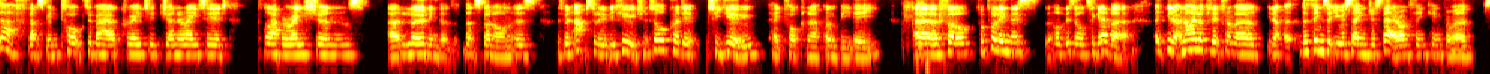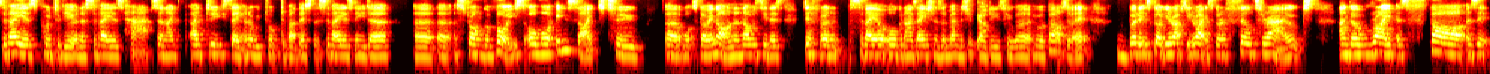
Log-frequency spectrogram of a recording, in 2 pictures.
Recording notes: It was recorded as a webinar and shared with The Surveyor Hub Community.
